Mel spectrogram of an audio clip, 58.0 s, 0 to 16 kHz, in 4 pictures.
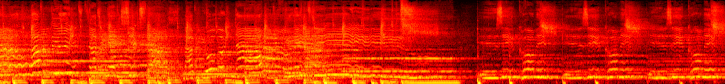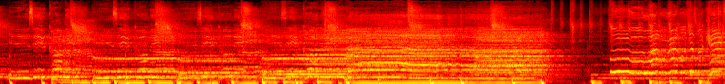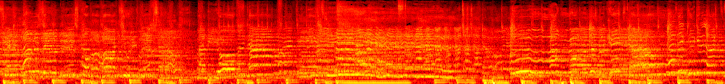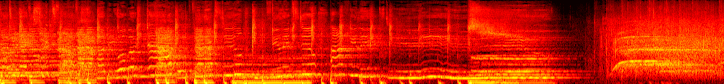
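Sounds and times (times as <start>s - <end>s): low sung bass line: 0.0s - 9.2s, 15.5s - 25.5s, 26.3s - 45.6s, 46.6s - 50.1s, 52.9s - 54.6s
backing vocals: 0.0s - 55.0s
a cappella group singing chords: 0.0s - 55.2s
beatboxing: 9.1s - 36.1s, 37.7s - 53.5s.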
